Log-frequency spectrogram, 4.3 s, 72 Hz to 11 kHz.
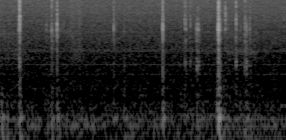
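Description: Near silence with a few faint, sharp clicks, the clearest about three seconds in: steel tweezer tips touching a Nokia Lumia 830's metal chassis as a compression gasket is pressed into place.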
